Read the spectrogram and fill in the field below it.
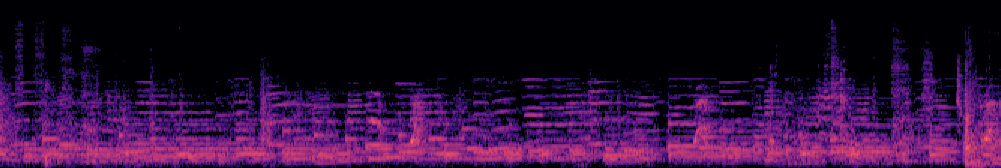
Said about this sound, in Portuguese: Ah, que cachorro irritante, cara. Cachorro, filha de uma puta esse cachorro.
